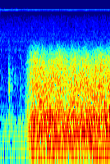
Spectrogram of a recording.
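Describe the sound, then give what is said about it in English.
A short sharp crack, then a heavy explosion erupts into a loud, sustained roar that rumbles on without fading, like a bomb blast amid cannon fire: Yugoslav Air Force bombs, rockets and cannon fire striking Slovenian militia targets in Slovenia. “The Yugoslav Air Force dropped bombs and rockets and cannon at Slovenian militia targets throughout the day.”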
